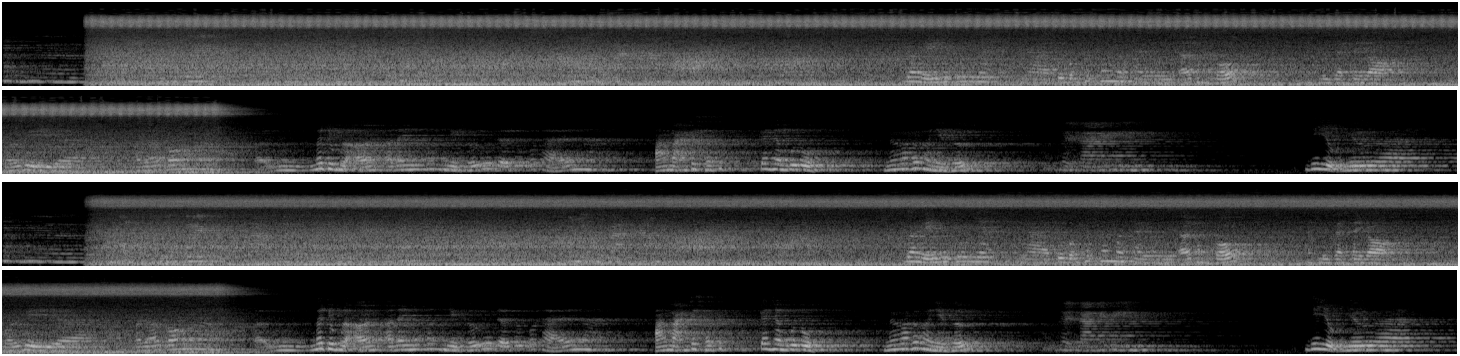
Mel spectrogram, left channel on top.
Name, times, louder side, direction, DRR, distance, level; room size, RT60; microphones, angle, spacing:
voice 1, 0.0-2.1 2.4-4.1 4.7-5.3 5.6-6.6 25.0-26.0, equal, 45° right, -4 dB, 3.0 m, -37 dB
sound 1, 0.8-16.8, left 3 dB, 80° left, 1.7 m, -28 dB
voice 2, 9.0-12.4 13.1-13.9 14.5-15.5 15.9-16.8 17.1-20.7 21.1-21.8 22.1-22.7 23.4-24.3 27.6-28.7, right 1 dB, 25° right, 1 dB, 0.7 m, -29 dB
11.5 x 9.8 x 7.4 m, 2.4 s
head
